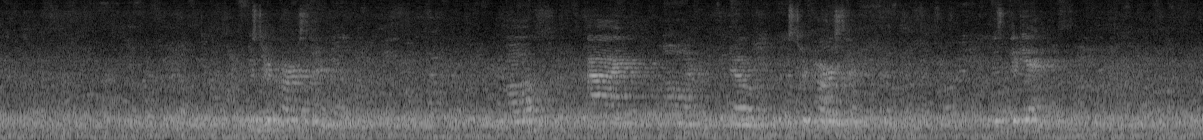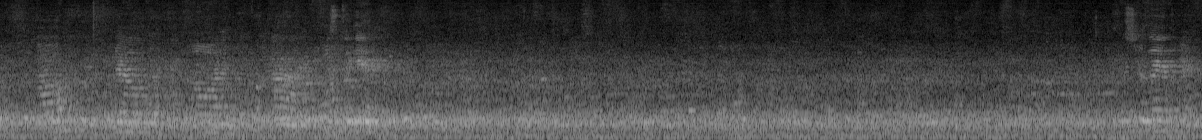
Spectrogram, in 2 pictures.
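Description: A crowd of people chatter and murmur in a large echoing hall.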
